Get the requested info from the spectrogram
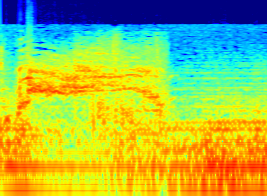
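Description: A woman screams once, a high sustained cry lasting about a second and falling slightly in pitch, over a low rumbling music bed.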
